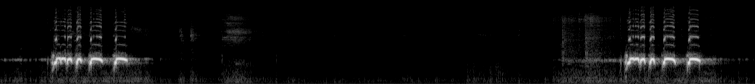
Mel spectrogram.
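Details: Local wild zebra dove song, used as a lure to get doves that have stopped singing to sing again: two phrases of four to five rapid, bubbly cooing notes each, separated by a long quiet gap.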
